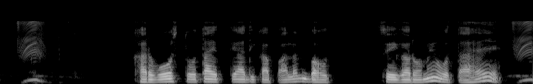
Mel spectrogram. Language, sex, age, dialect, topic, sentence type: Hindi, male, 18-24, Kanauji Braj Bhasha, agriculture, statement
